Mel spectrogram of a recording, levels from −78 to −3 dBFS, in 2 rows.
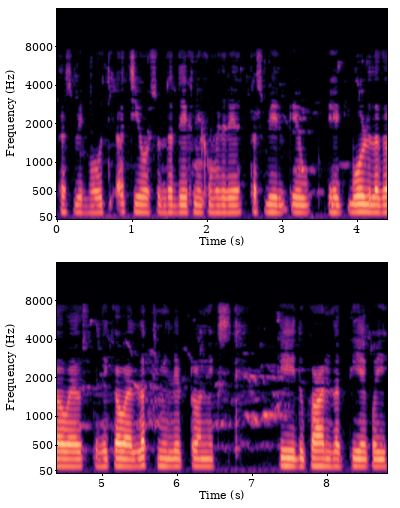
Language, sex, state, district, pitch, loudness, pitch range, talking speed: Hindi, male, Rajasthan, Bikaner, 130 Hz, -19 LUFS, 130-135 Hz, 205 wpm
